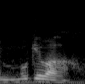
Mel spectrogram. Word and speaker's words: Mugiwara: C'est comme ça qu'on prononce? C'est Mugiwara.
